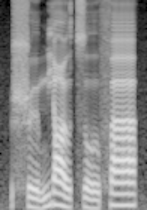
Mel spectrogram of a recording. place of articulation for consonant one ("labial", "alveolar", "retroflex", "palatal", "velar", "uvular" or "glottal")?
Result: retroflex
